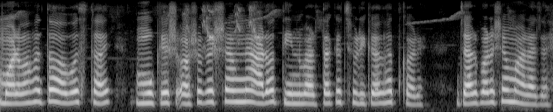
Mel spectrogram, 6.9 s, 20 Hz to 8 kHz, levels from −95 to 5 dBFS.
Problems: constant background noise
